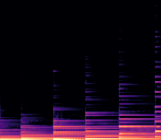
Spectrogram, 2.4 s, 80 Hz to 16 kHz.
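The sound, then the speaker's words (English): A B-flat 7 sharp 9 chord builds up as about six notes enter in turn over a sustained low tone, each adding to a dense, ringing, steadily held chord with no other sound. “But a B-flat 7 sharp 9 chord sounds like this.”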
